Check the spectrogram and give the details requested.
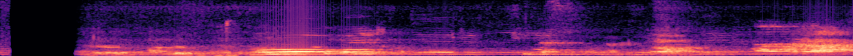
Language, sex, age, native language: Icelandic, female, 9, Icelandic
